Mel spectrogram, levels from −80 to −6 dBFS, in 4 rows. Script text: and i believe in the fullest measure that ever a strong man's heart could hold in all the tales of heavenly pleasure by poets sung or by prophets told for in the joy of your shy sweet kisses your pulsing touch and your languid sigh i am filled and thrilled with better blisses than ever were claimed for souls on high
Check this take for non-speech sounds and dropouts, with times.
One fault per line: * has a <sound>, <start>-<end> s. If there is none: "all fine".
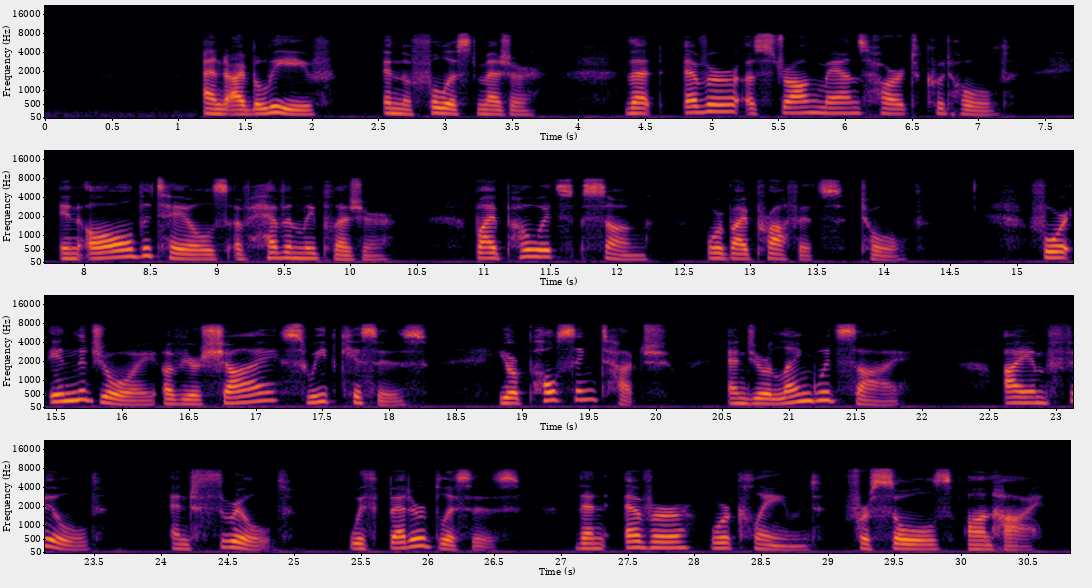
all fine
